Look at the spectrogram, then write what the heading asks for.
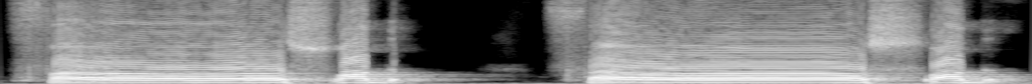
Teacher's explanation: نون ساکن کو چھپا دینا ہے، اخفاء کرنا ہے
